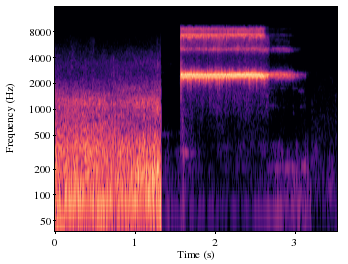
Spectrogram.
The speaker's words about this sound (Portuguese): O som do apito sinaliza o fim do primeiro tempo e o início do intervalo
